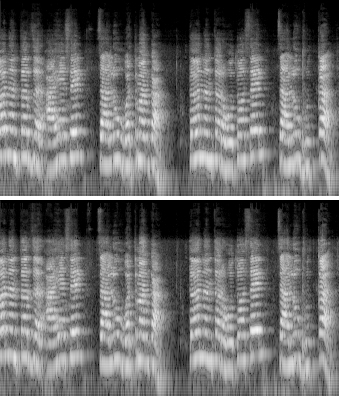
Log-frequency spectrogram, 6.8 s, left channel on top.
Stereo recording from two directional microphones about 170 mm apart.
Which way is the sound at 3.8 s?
Centre (ahead or behind).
